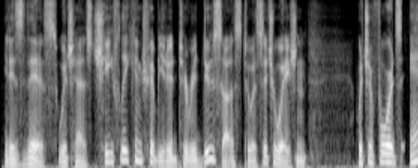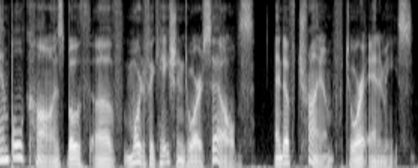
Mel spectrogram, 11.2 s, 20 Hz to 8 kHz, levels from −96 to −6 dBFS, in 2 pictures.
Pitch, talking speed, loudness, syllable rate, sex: 110 Hz, 150 wpm, -20 LUFS, 4.7 syllables/s, male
